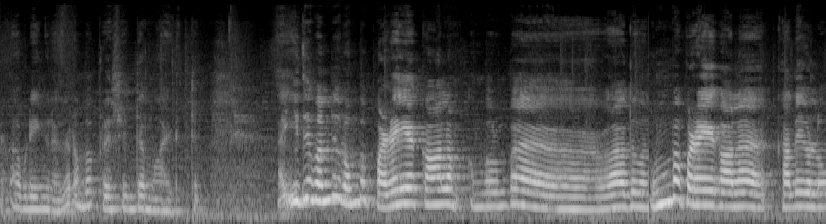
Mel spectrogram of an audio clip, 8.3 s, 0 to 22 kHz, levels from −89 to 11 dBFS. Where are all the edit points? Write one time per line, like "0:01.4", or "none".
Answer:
0:06.5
